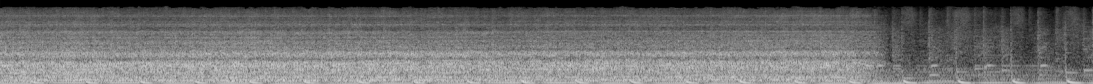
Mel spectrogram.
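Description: Gas torch flame hissing steadily, heating a knife blade, with music underneath that has a kick drum about twice a second. The torch noise cuts off about nine seconds in, leaving the music.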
